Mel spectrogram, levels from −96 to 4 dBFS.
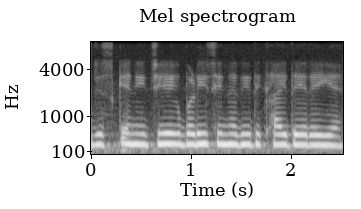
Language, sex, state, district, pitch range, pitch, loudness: Hindi, female, Jharkhand, Deoghar, 230-235 Hz, 230 Hz, -11 LUFS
